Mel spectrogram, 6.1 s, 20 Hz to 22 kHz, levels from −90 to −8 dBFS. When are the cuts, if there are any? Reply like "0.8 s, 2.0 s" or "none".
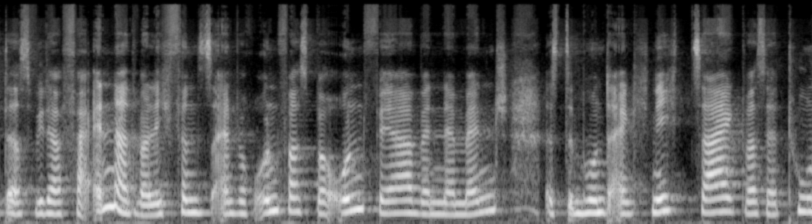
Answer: none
